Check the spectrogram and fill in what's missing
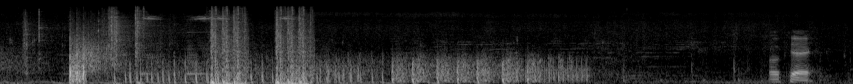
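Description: Bursts of rapid gunfire in Apex Legends, a loud volley of automatic shots followed by scattered reports, then a softer stretch with a couple of brief sharp cracks near the end; voices talk over the firing.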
